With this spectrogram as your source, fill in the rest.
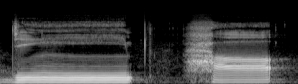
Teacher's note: اسی طرح جیم، 5 الف جتنا اس کو لمبا بھی کیا جائے اور زبان درمیان اوپر لگ رہا ہے تالوں کے ساتھ · ہا، گلے کے بالکل درمیان سے آواز آئے گی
